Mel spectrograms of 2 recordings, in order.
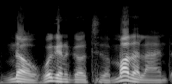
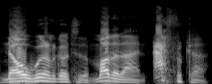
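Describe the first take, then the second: First: Said in the usual way. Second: Louder, quicker retort, hitting "motherland"; insistent. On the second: Retold or imitated. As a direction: insist firmly, punching "motherland" with more volume. Father insists to disappointed kids.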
